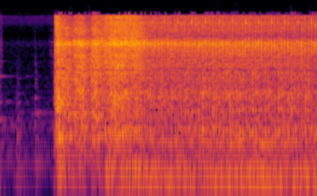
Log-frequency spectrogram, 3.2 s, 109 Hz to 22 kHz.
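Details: Peugeot 307 2.0 HDi diesel after replacing the leaking water-in-fuel sensor that let air into the fuel system. Silence, then starter catches and engine settles straight into a steady, even idle with no stumbling; normal start and idle.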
